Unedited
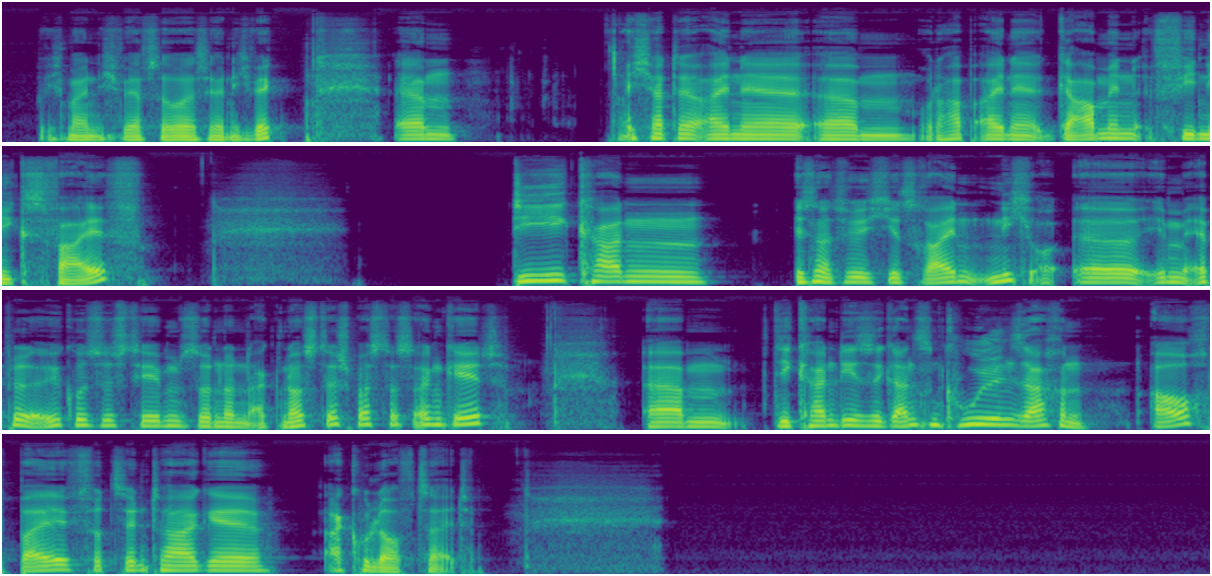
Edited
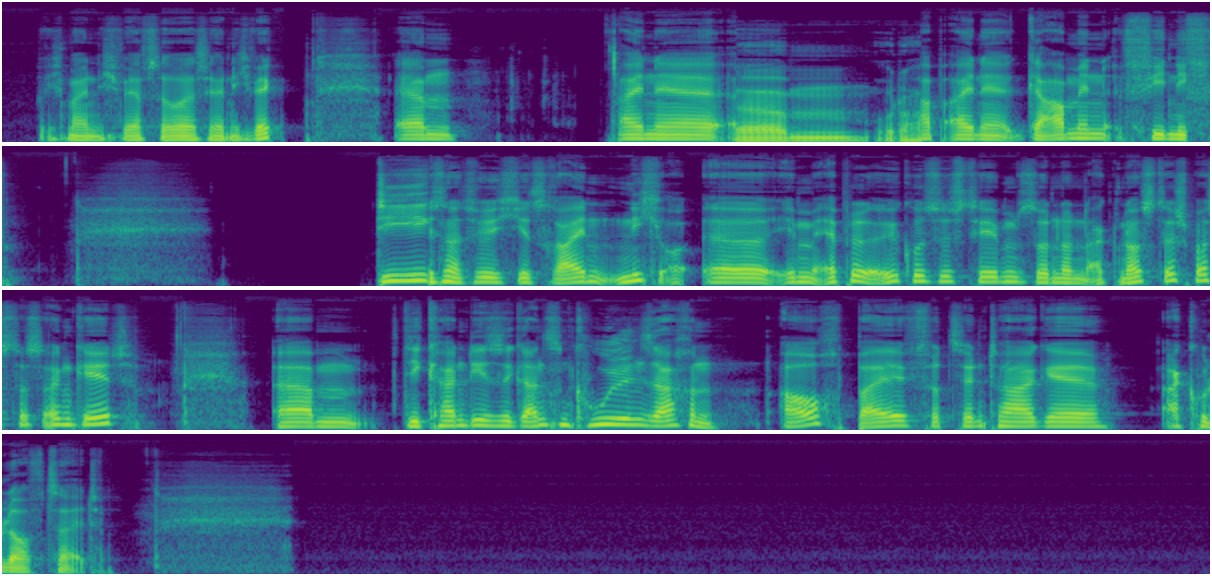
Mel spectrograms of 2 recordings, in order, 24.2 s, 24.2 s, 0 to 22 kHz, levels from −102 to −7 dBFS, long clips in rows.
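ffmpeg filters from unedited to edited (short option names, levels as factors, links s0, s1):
-filter_complex "[0:a]asplit=7[s0][s1][s2][s3][s4][s5][s6];[s0]atrim=end=1.41,asetpts=PTS-STARTPTS,afade=t=out:st=1.406:d=0.004:c=hsin:silence=0.199526[s7];[s1]atrim=start=1.41:end=3.092,asetpts=PTS-STARTPTS,afade=t=in:d=0.72:silence=0.199526[s8];[s2]atrim=start=3.518:end=4.104[s9];[s3]atrim=start=4.1:end=4.75,asetpts=PTS-STARTPTS,asetrate=30870,aresample=44100[s10];[s4]atrim=start=4.746:end=6.072[s11];[s5]atrim=start=6.598:end=8.862[s12];[s6]atrim=start=10.028[s13];[s7][s8]concat=n=2:v=0:a=1[s14];[s14][s9]acrossfade=d=0.004:c1=hsin:c2=hsin[s15];[s15][s10]acrossfade=d=0.004:c1=hsin:c2=hsin[s16];[s16][s11]acrossfade=d=0.004:c1=hsin:c2=hsin[s17];[s17][s12]acrossfade=d=0.004:c1=hsin:c2=hsin[s18];[s18][s13]acrossfade=d=0.004:c1=hsin:c2=hsin"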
